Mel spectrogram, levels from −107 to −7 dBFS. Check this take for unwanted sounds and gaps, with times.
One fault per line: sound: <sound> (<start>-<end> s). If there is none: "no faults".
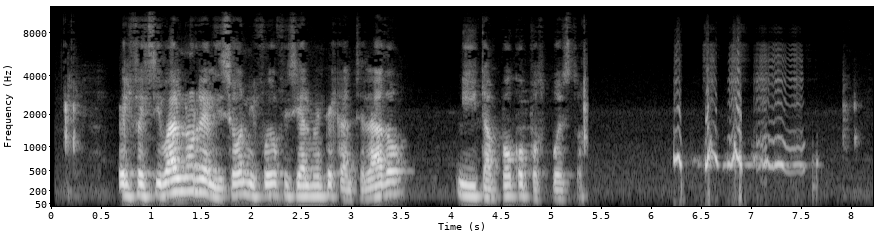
sound: bark (6.2-7.8 s)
